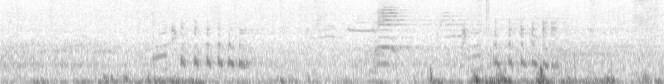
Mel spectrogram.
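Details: A sandhill crane in Ontario, the first heard and seen this year, possibly heading into a field near a backyard, gives short, rolling, rattling trumpet notes in two brief bursts, set against heavy low wind rumble.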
